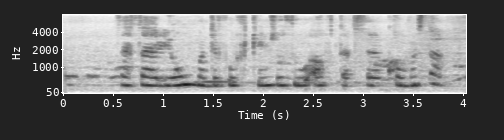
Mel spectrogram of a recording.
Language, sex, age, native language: Icelandic, female, 40-49, Icelandic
